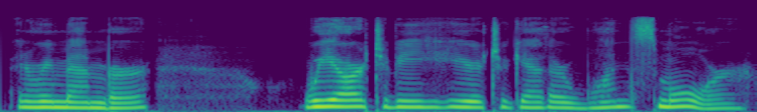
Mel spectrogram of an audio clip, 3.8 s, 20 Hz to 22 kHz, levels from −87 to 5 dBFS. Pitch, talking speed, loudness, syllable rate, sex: 200 Hz, 160 wpm, -17 LUFS, 5.5 syllables/s, female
